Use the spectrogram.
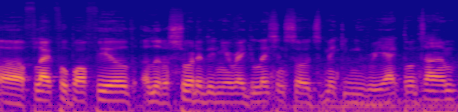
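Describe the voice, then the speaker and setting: In a Haitian accent, a man speaks at a fairly quick pace and fairly low pitch. His intonation is flat and monotone. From Miami, Florida (Haitian household). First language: Haitian Creole. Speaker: high school flag football coach. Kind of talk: casual interview. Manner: frequent fillers (um, uh).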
